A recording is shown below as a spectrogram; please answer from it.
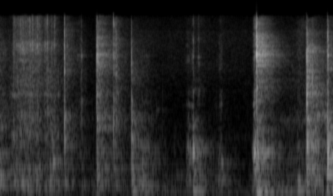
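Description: A sewing machine stitches a hem on a blouse in short, uneven runs of rapid mechanical ticking, with brief pauses between bursts and a louder run near the end.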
